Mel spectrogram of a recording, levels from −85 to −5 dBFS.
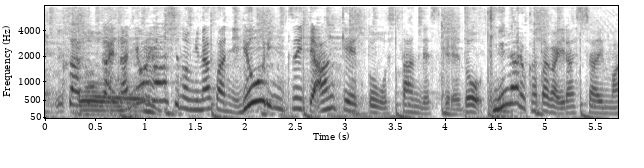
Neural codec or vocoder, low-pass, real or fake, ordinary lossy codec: codec, 16 kHz, 16 kbps, FreqCodec, smaller model; none; fake; none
